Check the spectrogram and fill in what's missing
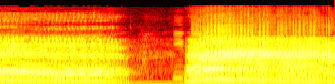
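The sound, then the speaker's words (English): A voice imitates the growl a baby boy makes when touched or bumped: two gravelly, strained vocal grunts separated by a brief pause, the second rising sharply and slightly louder than the first. “He growls. He's like a gremlin.”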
